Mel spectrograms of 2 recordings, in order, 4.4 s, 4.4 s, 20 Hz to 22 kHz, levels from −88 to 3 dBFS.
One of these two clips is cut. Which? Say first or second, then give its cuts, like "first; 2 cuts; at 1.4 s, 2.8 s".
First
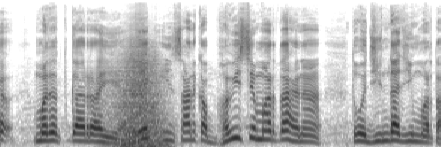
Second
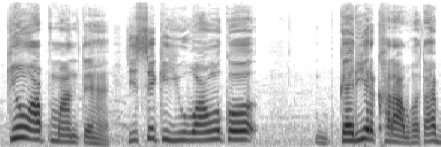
first; 1 cut; at 1.3 s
